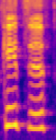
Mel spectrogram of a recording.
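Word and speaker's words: Cait Sith: And then they're just like, it's pronounced Kate Sith on Twitter.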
